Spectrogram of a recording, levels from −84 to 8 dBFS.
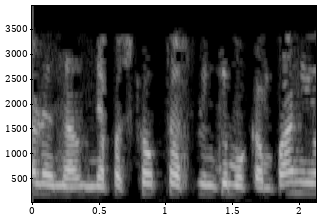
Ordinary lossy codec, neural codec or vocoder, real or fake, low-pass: MP3, 16 kbps; none; real; 3.6 kHz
